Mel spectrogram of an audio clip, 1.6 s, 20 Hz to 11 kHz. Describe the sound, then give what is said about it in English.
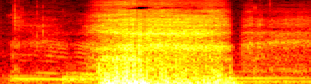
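A voice imitates the heavy breathing of a phone call from a blocked number: one loud, rasping breath lasting under a second, rising sharply and then cutting off, with quiet room tone before and after. “The following day, she received 7 phone calls from a blocked number, including one with heavy breathing.”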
